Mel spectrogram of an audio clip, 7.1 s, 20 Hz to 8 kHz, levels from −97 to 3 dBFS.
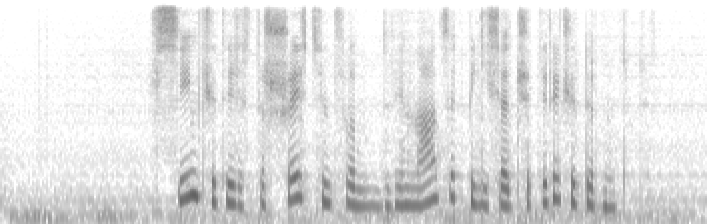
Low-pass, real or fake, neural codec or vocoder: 7.2 kHz; fake; codec, 16 kHz, 0.8 kbps, ZipCodec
